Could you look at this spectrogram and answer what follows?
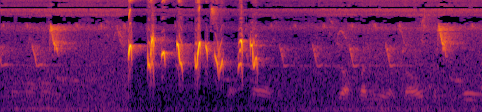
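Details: Bulbul singing in rainy weather, used as a lure recording: a quick run of loud, bright chirping notes in mid-song, with faint drawn-out whistles and softer chatter before and after.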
